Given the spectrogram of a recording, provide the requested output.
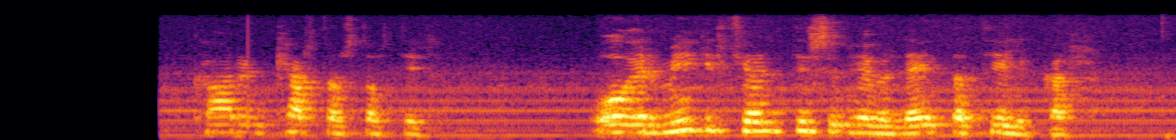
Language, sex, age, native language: Icelandic, female, 60-69, Icelandic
